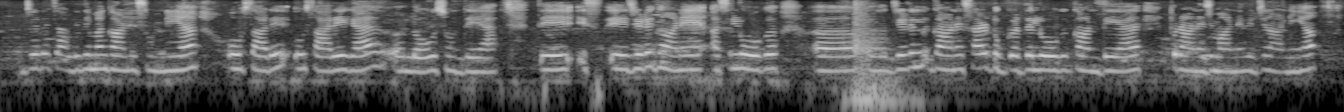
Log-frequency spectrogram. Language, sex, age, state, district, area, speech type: Dogri, female, 18-30, Jammu and Kashmir, Kathua, rural, spontaneous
